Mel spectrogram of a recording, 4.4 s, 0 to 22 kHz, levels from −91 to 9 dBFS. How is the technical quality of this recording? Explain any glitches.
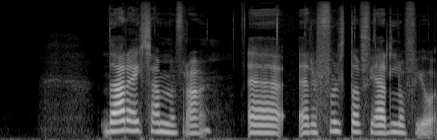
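No glitches can be heard anywhere in the recording.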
